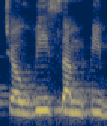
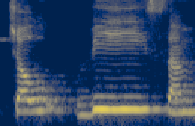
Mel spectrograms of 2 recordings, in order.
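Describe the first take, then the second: First: The word is said quickly, with vowels not lengthened. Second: The word is said slowly, with a long vi. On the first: The speaker calls it wrong. "उसको फटाफट बोल देते हैं" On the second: The speaker calls it right. "चौ ऊ छोटा है और फिर वी लॉन्ग है"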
